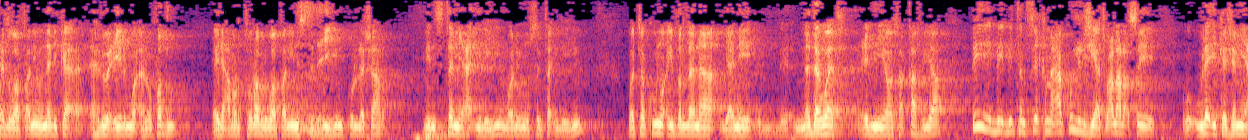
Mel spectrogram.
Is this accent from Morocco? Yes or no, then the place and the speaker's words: yes; Morocco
